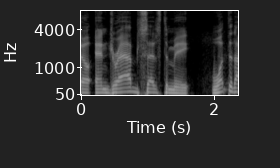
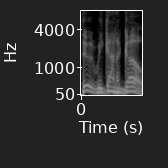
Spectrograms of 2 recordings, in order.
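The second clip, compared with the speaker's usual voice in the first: put-on abrupt, energized, urgent tone; 2 semitones higher than usual. Retelling how the other speaker sounded during yesterday's fight: imitating an abrupt energized tone. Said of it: "but your tone was".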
